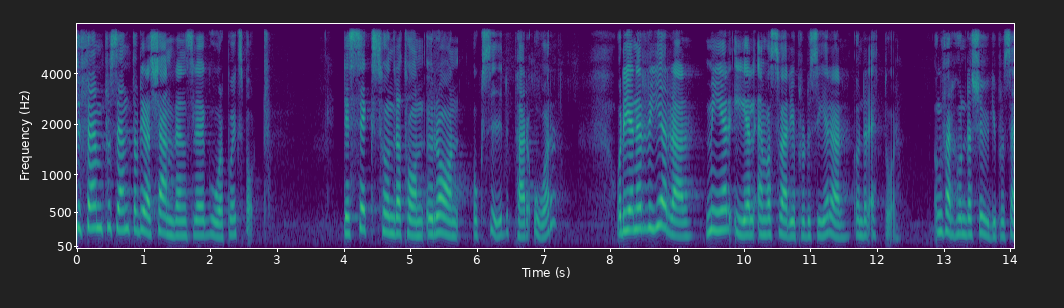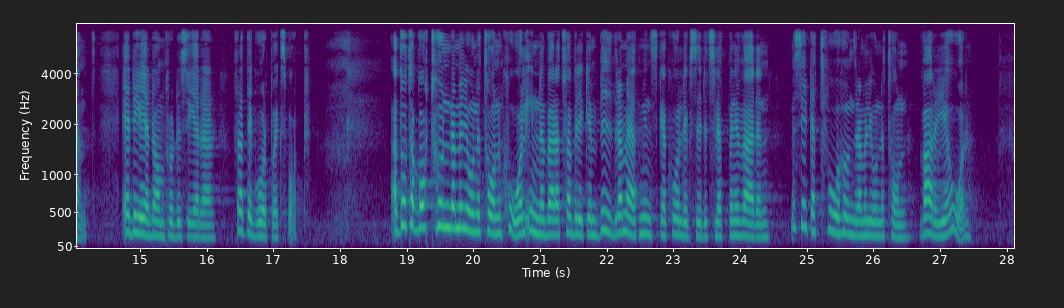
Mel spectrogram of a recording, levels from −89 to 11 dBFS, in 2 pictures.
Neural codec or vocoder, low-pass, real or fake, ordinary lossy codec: none; 7.2 kHz; real; none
